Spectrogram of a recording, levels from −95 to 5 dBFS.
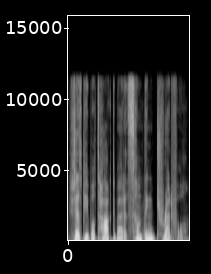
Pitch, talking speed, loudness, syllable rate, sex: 215 Hz, 200 wpm, -18 LUFS, 6.1 syllables/s, female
